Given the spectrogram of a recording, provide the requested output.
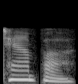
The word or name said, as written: Tampa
